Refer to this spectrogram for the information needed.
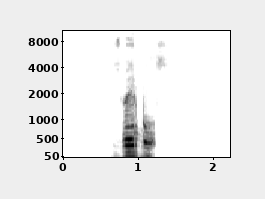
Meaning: sparrow (a number of bird species of the order Passeriformes, genus Passer)
- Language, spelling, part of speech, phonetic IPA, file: Latvian, zvirbulis, noun, [zvīɾbulis], Lv-zvirbulis.ogg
